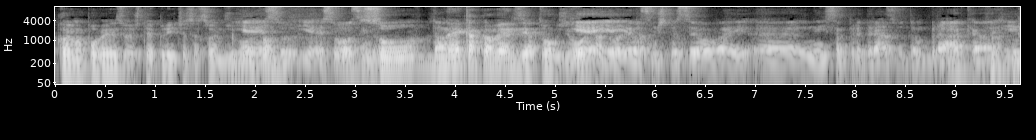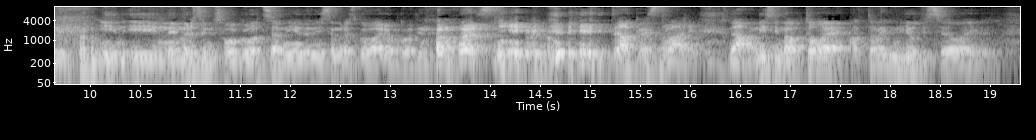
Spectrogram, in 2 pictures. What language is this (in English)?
Croatian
